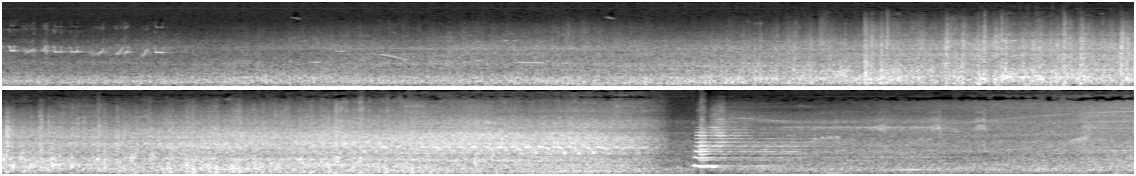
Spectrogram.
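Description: Endeavour diesel railcar approaching and passing close by, its diesel engine and wheels steadily growing louder, with the clicks of wheels over rail joints. About eighteen seconds in the sound breaks off, and a train horn sounds once, briefly.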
